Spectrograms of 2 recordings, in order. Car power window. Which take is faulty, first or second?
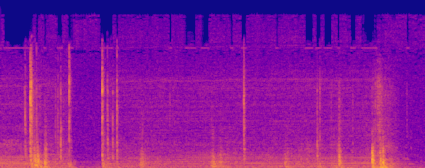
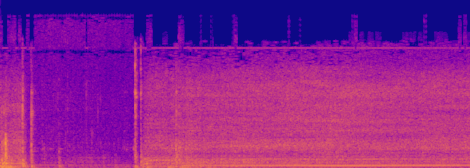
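first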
